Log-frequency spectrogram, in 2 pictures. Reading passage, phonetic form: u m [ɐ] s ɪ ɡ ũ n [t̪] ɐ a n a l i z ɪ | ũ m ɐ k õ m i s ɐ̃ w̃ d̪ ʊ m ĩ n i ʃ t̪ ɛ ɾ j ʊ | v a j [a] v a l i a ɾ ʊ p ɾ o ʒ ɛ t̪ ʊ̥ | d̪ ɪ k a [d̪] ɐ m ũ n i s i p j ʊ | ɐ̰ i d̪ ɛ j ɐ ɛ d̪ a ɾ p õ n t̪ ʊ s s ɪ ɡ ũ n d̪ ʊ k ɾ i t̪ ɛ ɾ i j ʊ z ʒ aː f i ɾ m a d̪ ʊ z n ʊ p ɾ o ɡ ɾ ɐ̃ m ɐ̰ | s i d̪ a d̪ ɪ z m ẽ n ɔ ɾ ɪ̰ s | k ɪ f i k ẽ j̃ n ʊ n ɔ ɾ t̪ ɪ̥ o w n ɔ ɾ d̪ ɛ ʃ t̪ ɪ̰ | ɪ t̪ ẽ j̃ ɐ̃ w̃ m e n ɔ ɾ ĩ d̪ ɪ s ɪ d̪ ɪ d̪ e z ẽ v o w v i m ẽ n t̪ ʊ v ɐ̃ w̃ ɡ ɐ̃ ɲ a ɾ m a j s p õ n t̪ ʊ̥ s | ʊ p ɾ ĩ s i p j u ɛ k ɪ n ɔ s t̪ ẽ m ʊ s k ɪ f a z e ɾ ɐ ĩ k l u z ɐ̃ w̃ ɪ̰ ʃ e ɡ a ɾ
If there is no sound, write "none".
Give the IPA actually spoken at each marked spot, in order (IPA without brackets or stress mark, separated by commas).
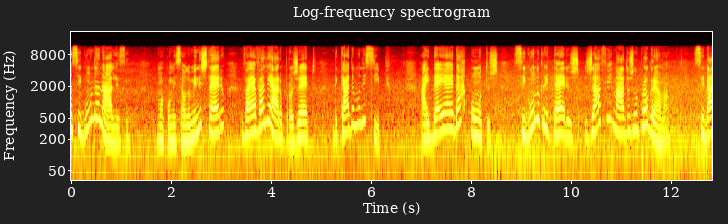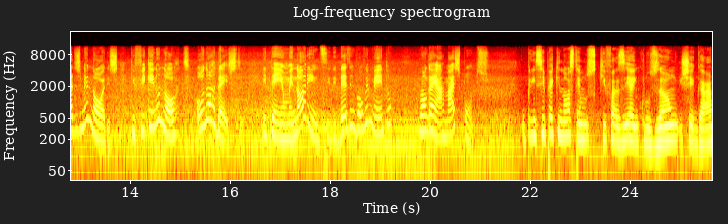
ɐ, d̪, a, d̪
